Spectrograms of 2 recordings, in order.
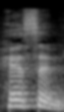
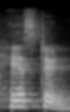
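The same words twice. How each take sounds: First: HASTEN said as HAY-sen; HASTEN, no T after the S; silent T. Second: HASTEN said as HAYS-ten; wrongly sounded T. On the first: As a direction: say HASTEN with the T dropped. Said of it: "T is silent". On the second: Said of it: "it is not hasten". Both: Shown as a demonstration.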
